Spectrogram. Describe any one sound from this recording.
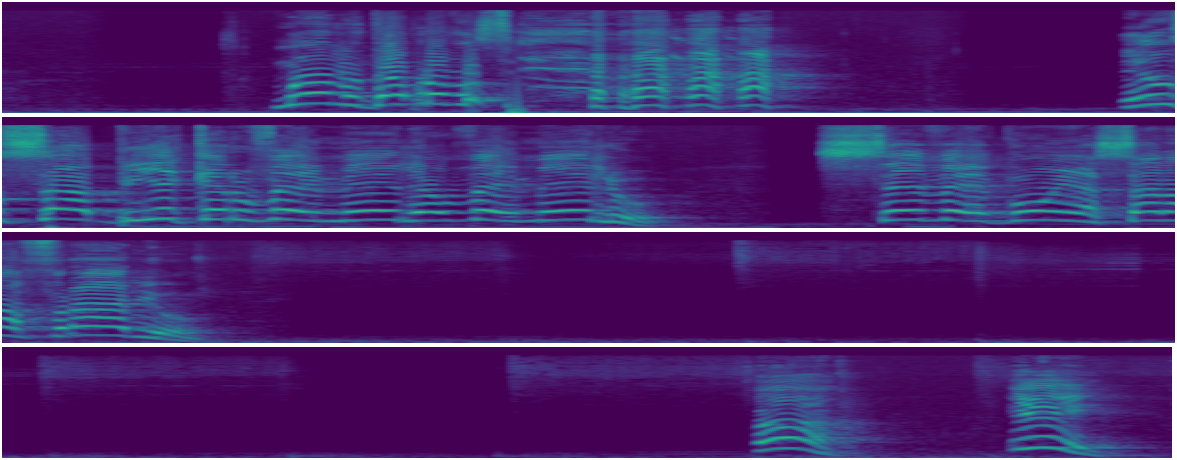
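A young man talks loudly with animation into a close microphone.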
